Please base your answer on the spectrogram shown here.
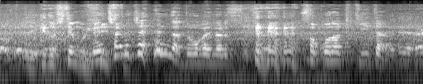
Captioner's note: laughs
